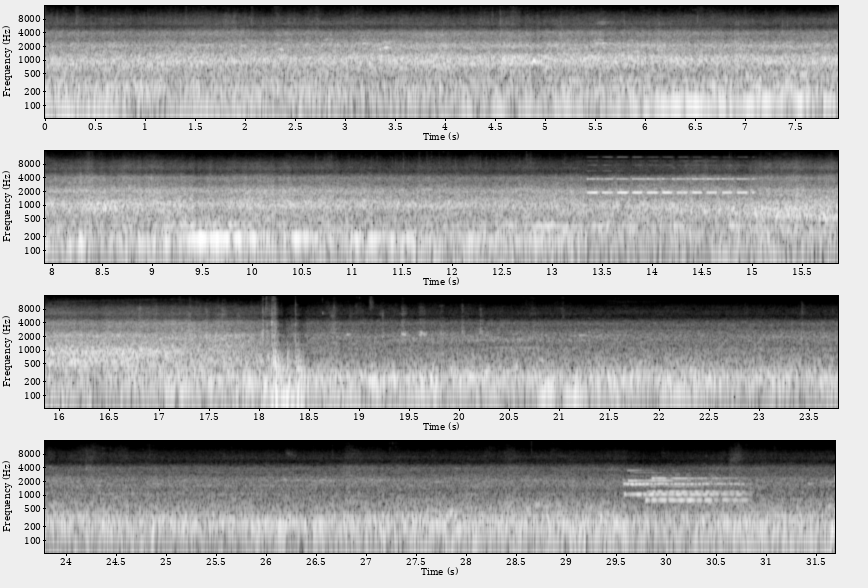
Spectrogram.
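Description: LA Metro C Line light-rail train running, heard from inside the car: a steady rumble of wheels on rail with a low motor whine that rises in pitch about a third of the way through. A short beep sounds near the middle, the noise drops abruptly a little past the middle, and a short multi-note chime sounds at the very end.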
